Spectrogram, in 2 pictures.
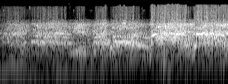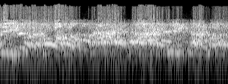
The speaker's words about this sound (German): Denn noch nie war es vorgekommen, dass Hunderttausende aufgebrachter junger Menschen durch die Straßen der Städte zogen und Tod dem Diktator skandierten.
